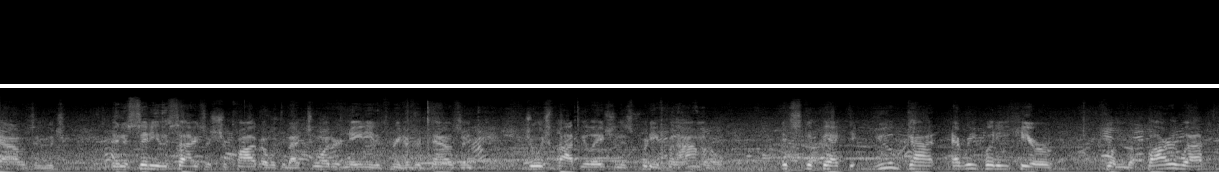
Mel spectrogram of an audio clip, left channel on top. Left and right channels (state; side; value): silent; left; digital silence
